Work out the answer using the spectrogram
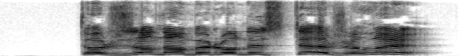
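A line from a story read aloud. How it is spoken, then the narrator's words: Hoarse explanation. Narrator (Ukrainian): хрипко пояснив він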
